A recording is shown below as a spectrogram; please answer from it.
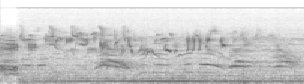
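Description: Several birds chirping and calling in quick, overlapping short notes, with a steady low hum underneath.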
